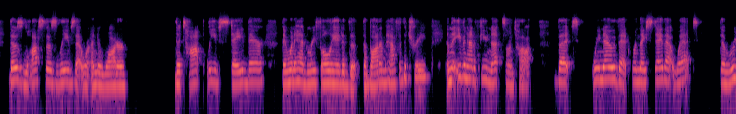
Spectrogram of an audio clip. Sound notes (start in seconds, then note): none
